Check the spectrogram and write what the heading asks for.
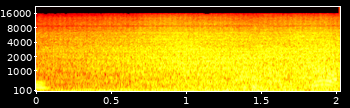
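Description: A rush of noise with no clear tone, swelling gradually over two seconds and cutting off abruptly at the end.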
